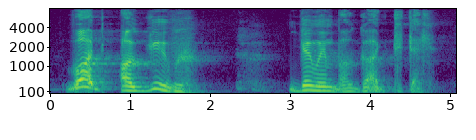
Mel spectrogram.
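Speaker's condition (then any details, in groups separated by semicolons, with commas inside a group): Cerebral palsy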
